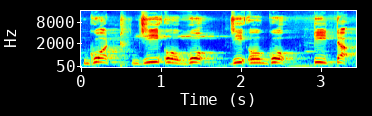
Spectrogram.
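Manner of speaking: letters stretched out one by one, then blended into गो; sounding out like a phonics teacher; slow phonics blending. Shown as a demonstration. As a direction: build गोट slowly from जी ओ. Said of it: "ठीक है".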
